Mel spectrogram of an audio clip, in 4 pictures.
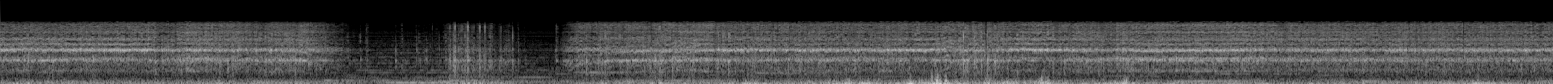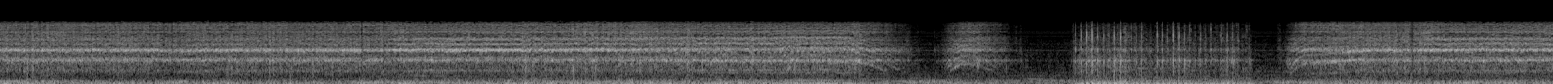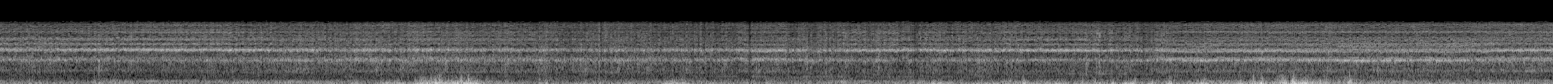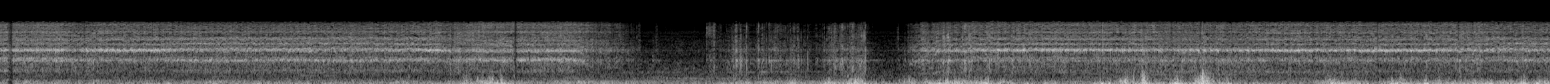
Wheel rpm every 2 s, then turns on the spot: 170, 90, 30, 160, 160, 170, 170, 170, 160, 160, 160, 150, 40, 30, 120, 160, 170, 160, 170, 160, 160, 160, 160, 170, 160, 160, 40, 40, 160, 170, 170.
26-28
